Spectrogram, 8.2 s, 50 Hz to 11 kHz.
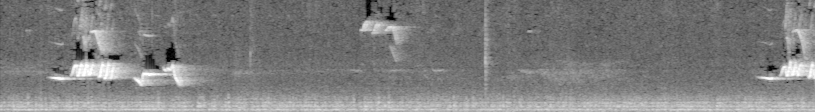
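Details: Narcissus flycatcher singing at Mount Fuji on 5 June 2015: short, clear, warbling whistled phrases, one early and another about six seconds later, over a steady low rushing background.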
